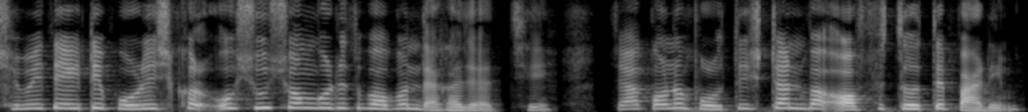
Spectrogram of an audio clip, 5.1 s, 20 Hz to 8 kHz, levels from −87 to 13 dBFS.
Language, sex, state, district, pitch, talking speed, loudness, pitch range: Bengali, female, West Bengal, Alipurduar, 300 Hz, 175 wpm, -20 LUFS, 275-320 Hz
